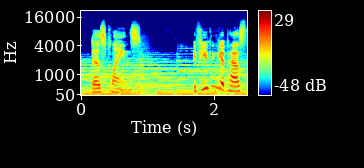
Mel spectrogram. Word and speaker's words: Des Plaines: too bad number 9 des plaines if you can get past the fact that the town name is intentionally mispronounced and that it was the home of serial killer john wayne gacy those plans isn't so bad grizzly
